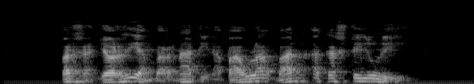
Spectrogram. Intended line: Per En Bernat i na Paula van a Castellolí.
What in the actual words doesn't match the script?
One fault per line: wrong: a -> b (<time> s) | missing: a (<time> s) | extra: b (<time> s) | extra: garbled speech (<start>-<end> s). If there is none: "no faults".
extra: Sant Jordi (0.8 s)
